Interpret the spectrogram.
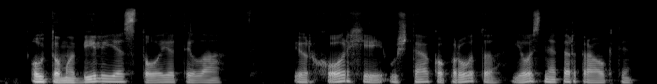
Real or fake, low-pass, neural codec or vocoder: fake; 14.4 kHz; vocoder, 44.1 kHz, 128 mel bands, Pupu-Vocoder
